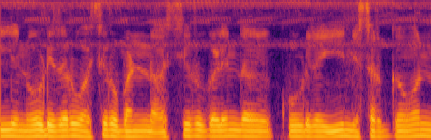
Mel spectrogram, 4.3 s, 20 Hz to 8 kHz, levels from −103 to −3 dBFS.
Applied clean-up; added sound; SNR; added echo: none; none; none; none.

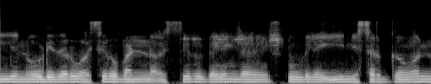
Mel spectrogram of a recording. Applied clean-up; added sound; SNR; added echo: neural diffusion model UNIVERSE++.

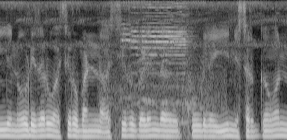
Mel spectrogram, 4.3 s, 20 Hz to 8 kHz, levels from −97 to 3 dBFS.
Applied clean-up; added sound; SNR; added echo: none; Traffic noise, roadway noise / Vehicle horn, car horn, honking; 11 dB; none.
